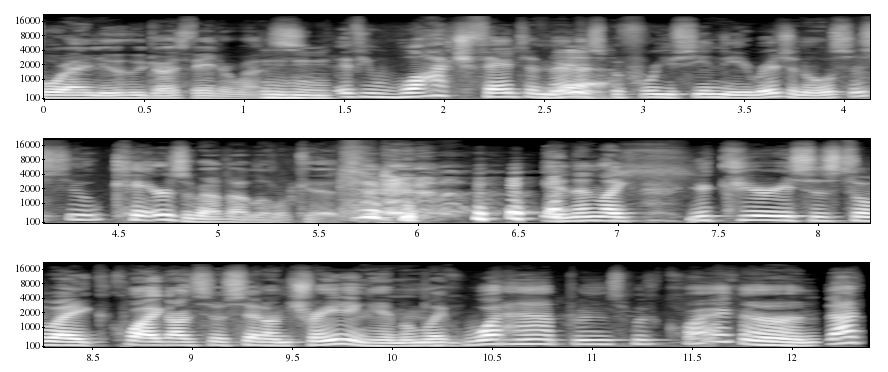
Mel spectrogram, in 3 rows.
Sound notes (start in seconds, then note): 5.7 laughs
